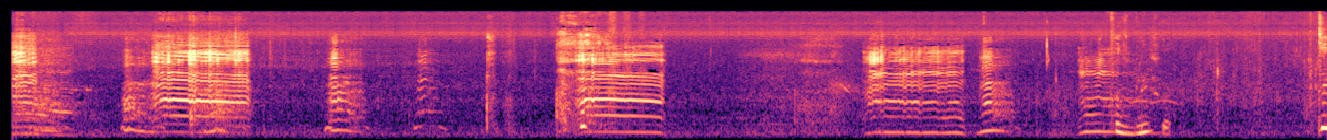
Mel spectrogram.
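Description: Sheep give a series of wavering, nasal bleats, some long and quavering, others short and abrupt.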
